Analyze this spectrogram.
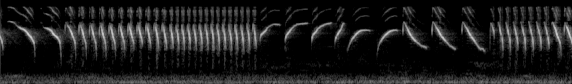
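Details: Canary song played to make canaries sing and roll: a fast buzzy rolling trill, then separate falling whistled notes, ending in another rapid trill.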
